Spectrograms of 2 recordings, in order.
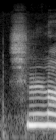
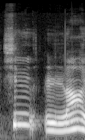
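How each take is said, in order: First: The first syllable ends in an l sound. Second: The first syllable ends in an n sound. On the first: The speaker calls it right. "신라 이렇게 발음을 합니다" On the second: The speaker calls it wrong. "요거를 신라 이렇게 발음하지 못하잖아요"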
